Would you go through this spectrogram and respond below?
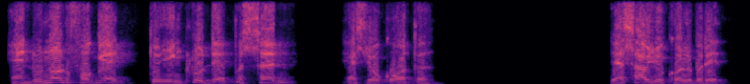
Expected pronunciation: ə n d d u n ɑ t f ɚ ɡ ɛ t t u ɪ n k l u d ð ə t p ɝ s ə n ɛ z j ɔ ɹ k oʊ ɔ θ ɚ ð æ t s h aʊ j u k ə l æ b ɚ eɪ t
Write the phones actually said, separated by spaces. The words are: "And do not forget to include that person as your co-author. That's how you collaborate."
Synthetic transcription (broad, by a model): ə n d d u n ɑ t f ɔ ɡ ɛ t t u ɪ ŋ k l u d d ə t p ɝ s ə n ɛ s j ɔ k oʊ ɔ t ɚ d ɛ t s h aʊ j u k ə l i b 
